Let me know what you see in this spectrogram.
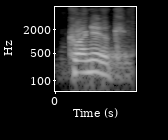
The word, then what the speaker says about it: Cornuke: Now, I don't know how many of you got to come when we had Bob Gornick come. And boy, I already got his name wrong, didn't I, Bill? Anyway, it's something like that, isn't it? Cornuke, thank you, Cornuke. Yes, there it is.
